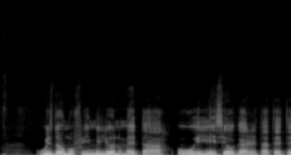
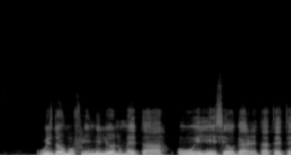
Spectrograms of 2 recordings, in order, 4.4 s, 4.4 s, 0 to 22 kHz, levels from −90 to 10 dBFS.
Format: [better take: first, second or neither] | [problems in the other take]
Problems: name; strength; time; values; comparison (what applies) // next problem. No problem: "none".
first | noise reduction (neural mask model Resemble Enhance denoiser)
